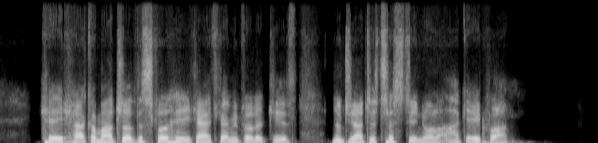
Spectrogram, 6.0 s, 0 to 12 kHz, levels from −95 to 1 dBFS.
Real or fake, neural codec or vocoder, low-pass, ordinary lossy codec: fake; codec, 24 kHz, 1 kbps, SNAC; 10.8 kHz; Opus, 16 kbps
